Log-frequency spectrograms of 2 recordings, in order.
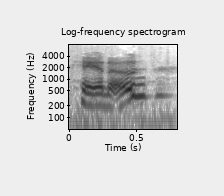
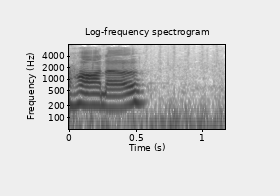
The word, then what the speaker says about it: Hana: You should actually look up Hannah. Like my Hannah username. Or Hana? Well, it's pronounced both ways, but Hana would probably be more popular.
